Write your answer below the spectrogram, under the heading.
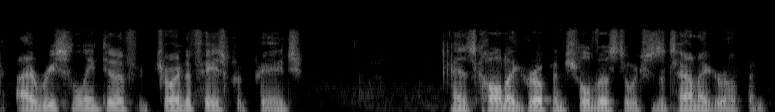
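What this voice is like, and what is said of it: Hoarse, strained voice. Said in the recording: “I'm losing my voice. I've done so many calls today.”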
